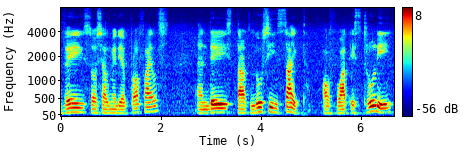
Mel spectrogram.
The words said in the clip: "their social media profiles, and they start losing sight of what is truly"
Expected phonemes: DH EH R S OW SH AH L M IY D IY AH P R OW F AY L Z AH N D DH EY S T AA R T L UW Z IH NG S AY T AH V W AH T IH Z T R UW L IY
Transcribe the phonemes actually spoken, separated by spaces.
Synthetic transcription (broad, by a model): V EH S OW SH AH L M IY D IY AH P R OW F AY L S AH N D EY S T AA R T L UW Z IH NG S AY T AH F W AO T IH S T R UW L IY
